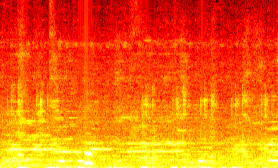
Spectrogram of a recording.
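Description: Aristocrat Dragon Link Panda Magic slot machine playing its soft electronic reel-spin tones during a spin, with a few short beeps, over a low background rumble.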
